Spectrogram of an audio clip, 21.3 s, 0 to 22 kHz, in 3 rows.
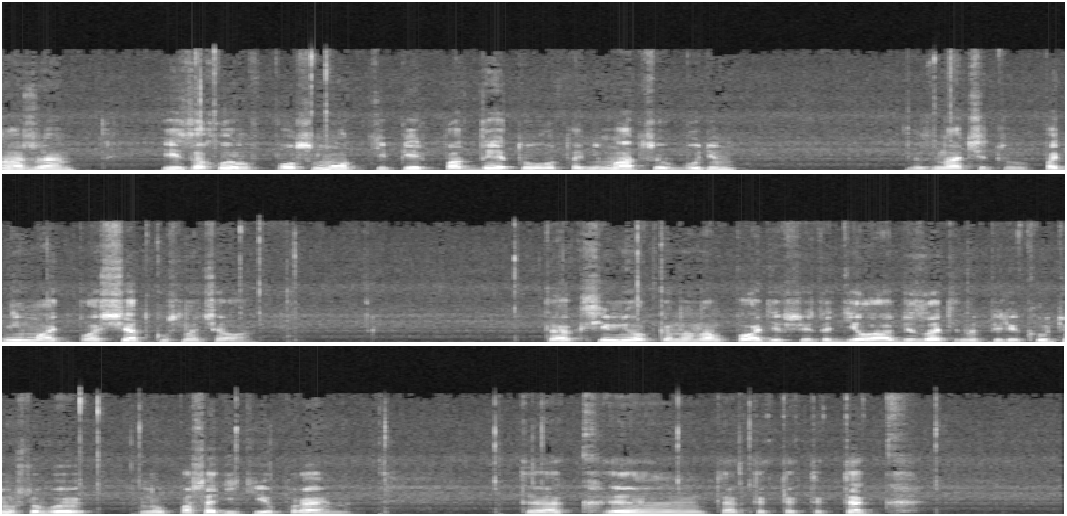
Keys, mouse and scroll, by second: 1.4 click, 6.2 click, 7.5 g, 9.1-10.5 middle drag, 11.3 KP_7, 13.6 r, 15.3 middle click, 16.7 shift+middle click, 17.9 middle click, 19.1-20.5 middle drag.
